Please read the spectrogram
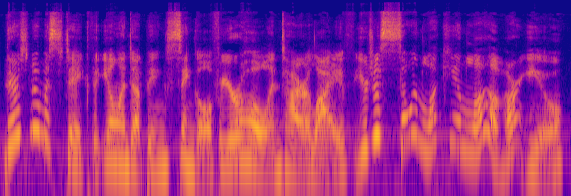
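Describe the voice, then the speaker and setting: A woman's voice: on the high side, huge pitch swings, brisk, fairly bright tone, faint music behind, heavily acted. A woman voicing a catty, condescending, gossipy sister-in-law in an exaggerated, melodramatic style for a dramatized story. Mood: smug mockery. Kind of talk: dramatized text-message story voice acting.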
